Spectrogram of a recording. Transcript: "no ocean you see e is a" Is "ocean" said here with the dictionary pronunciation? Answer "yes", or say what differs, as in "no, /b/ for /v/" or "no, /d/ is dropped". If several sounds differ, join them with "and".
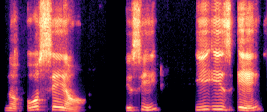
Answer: no, /s/ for /ʃ/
